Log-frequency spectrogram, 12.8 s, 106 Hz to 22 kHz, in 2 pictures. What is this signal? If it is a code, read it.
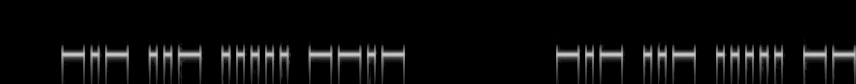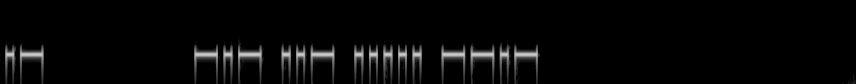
Morse code, heard as a keyed tone, about 22 wpm, 700 Hz. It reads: KU5Q KU5Q KU5Q
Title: USA Call Signs - 4 Characters - Repeated 3x - 22wpm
